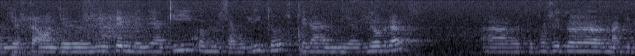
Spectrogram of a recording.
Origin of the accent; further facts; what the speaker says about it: Badalona, Catalonia, Spain; born there; Yo nací en Badalona, en la clínica del Carmen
